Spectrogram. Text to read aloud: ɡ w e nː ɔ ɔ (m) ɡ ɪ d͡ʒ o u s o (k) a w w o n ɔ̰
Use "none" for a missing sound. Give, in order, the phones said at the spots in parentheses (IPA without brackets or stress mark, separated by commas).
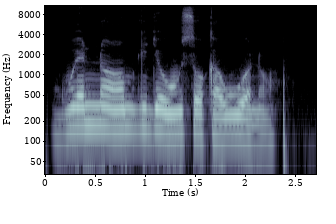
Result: m, k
